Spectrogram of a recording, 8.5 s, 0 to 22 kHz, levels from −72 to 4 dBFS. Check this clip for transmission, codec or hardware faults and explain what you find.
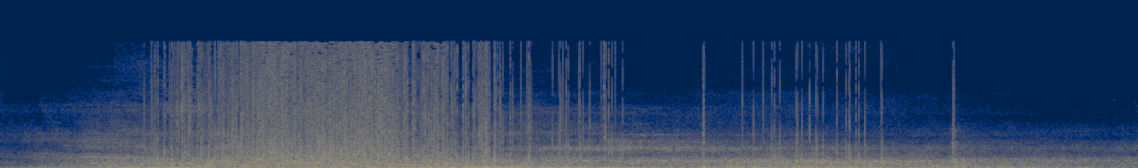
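One fault runs through the whole clip: integer overflow. Loud peaks snap into violent, sharp cracks, harsher than clipping. The signal is pushed about 8 dB too hot, so a small fraction of samples exceed the integer limit and wrap to the opposite sign instead of being held at full scale.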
